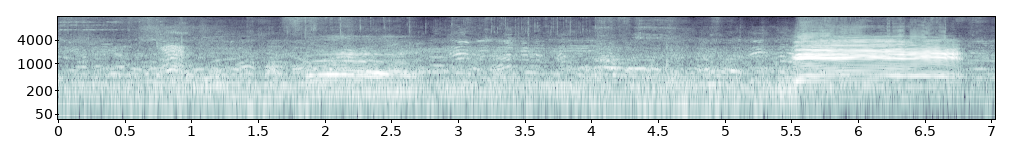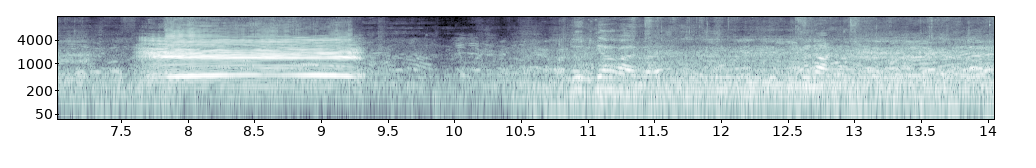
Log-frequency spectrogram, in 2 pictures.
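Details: Cows with calves at Raniganj cattle market in Dinajpur, recorded on July 2, 2026: two loud, drawn-out moos, each lasting over a second, stand out above busy market chatter and shouting.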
